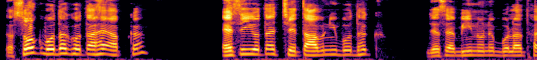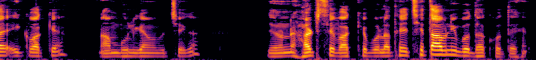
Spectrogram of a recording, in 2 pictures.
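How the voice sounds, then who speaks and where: A man's voice: fairly high pitch, moderate pace, mellow, no room sound. A man teaching a Hindi grammar class online, reading viewers' comments and acting out example exclamations. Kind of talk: online exam-prep class.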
